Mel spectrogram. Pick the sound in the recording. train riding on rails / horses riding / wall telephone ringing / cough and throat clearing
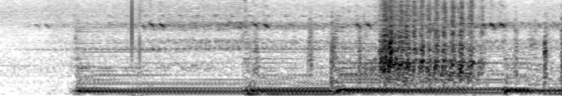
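horses riding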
